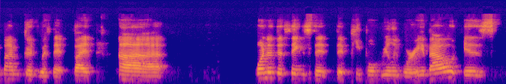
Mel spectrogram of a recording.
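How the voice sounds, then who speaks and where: A middle-aged woman speaking in a slightly low voice, chatty and upbeat as she presents to a community meeting. She keeps checking in with her listeners as she goes. A faint hiss of room noise sits under her voice. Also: low-quality recording. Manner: chatty, upbeat, frequent "right?" check-ins. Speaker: guest speaker on public speaking.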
